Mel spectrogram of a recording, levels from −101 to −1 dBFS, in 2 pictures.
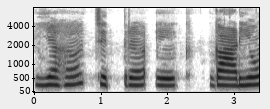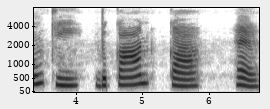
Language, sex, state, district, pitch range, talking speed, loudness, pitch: Hindi, female, Madhya Pradesh, Dhar, 245-275 Hz, 70 wpm, -18 LUFS, 260 Hz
